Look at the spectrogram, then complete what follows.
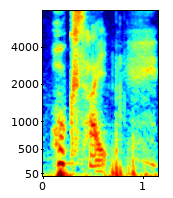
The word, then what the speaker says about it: Hokusai: On prononce H. Hokusai.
